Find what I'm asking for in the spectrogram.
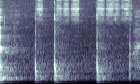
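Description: A pen or pencil writes out a fifth-grade maths solution on paper, with soft close scratchy strokes in several short bursts separated by pauses, heard alone and quiet.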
